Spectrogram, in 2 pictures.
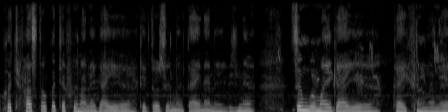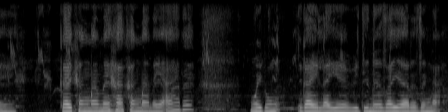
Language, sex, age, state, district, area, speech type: Bodo, female, 30-45, Assam, Udalguri, urban, spontaneous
